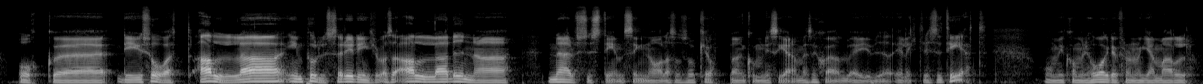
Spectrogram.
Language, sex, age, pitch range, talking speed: Swedish, male, 20-39, 90-110 Hz, 175 wpm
